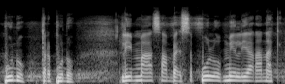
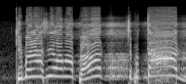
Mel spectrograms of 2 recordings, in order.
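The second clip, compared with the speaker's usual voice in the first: high, sharp rushing of a student; impatient scold; 12 semitones higher than usual. Acted. Impatient teacher scolding, acted. (guru tidak sabar membentak murid)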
